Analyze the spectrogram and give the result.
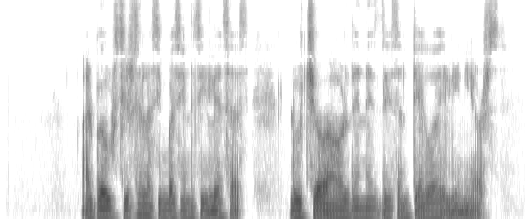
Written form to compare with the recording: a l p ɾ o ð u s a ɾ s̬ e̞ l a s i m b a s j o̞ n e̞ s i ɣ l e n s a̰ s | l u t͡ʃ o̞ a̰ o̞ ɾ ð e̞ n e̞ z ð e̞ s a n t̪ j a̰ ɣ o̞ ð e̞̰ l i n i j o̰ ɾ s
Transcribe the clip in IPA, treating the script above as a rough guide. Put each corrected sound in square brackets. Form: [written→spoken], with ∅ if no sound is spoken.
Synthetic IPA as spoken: a l p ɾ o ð u s [a→i] ɾ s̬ e̞ l a s i m b a s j o̞ n e̞ s i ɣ l e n s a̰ s | l u t͡ʃ o̞ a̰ o̞ ɾ ð e̞ n e̞ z ð e̞ s a n t̪ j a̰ ɣ o̞ ð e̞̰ l i n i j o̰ ɾ s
